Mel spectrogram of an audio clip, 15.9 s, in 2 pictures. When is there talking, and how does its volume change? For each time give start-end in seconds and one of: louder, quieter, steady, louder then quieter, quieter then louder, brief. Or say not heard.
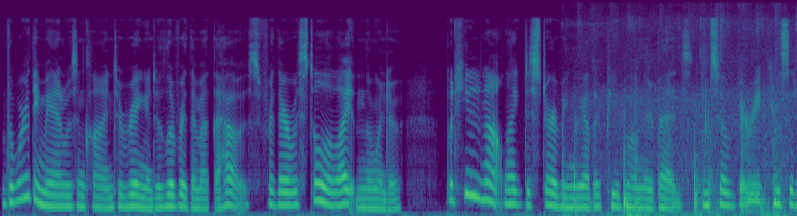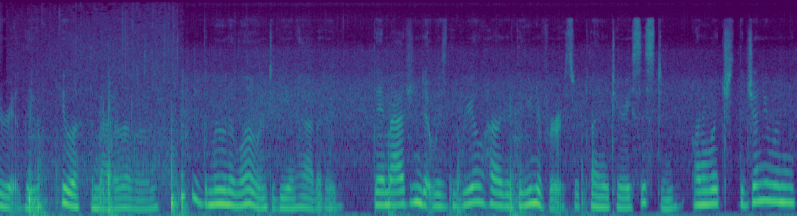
0.0-15.8 steady.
